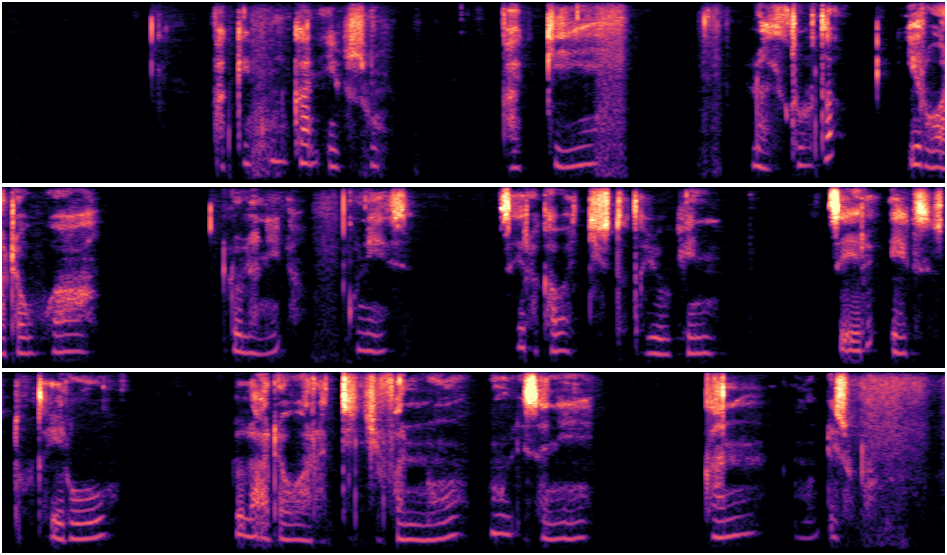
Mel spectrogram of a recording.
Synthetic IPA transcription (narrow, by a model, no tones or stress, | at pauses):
fɐkːɪŋkʊŋkɐnɪbsʊ | fɐkːiː | lɔlt̪o̞ːt̪ɐ | jɛɾo̞ːɐd̪ɐwːaː | lɔlɐniːᶑɐ̥kʊnɪsː | eːɾɐkɐbɐt͡ʃːi̥ːst̪ɔ̥t̪ɐ̥jo̞ːkʰiːn | seːɾɐeːksɪ̥st̪o̥ːt̪ʰɐjɛɾo̞ː | lɔlɐːd̪ɐwːaːɪrːɐt̪ːi̥nd͡ʒɪfːɐnːo̞ːmʊlʔɪsɐniː | kɐn | mʊnᶑɪsʊ̥ᶑɐ̥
